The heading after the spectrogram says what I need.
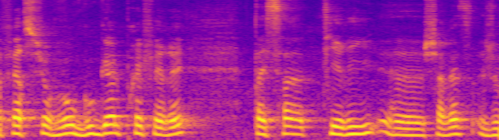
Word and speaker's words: Taïssa Thierry Chaves: Taissa Thierry Chavez, je prononce juste.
